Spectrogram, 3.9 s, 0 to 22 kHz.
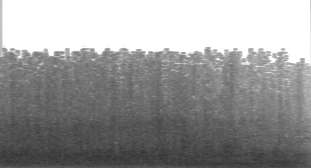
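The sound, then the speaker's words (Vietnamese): Applause from an audience at a Buddhist teaching session: dense, sustained clapping that fills the whole stretch with a hissing wash and eases slightly at the very end. “10 điểm, một tràng pháo tay thật lớn.”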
